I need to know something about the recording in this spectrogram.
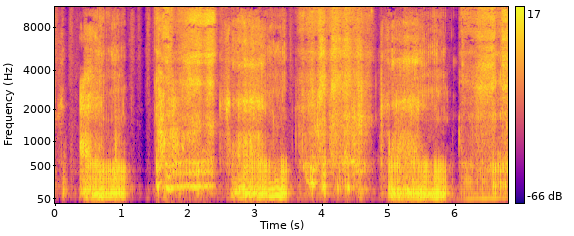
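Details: Pug dog sleeping, grunting and puffing: loud rough growling grunts in three long bursts separated by short breathy pauses, with a low rumbling rasp throughout, indoors.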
